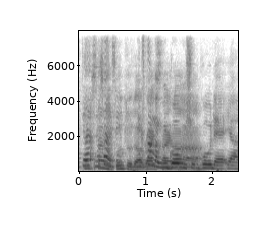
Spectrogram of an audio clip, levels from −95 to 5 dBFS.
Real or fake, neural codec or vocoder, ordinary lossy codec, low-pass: real; none; none; none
